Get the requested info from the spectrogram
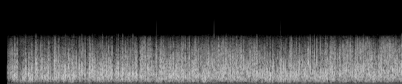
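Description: Strong wind blowing across the camera microphone: a loud, steady rushing noise.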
